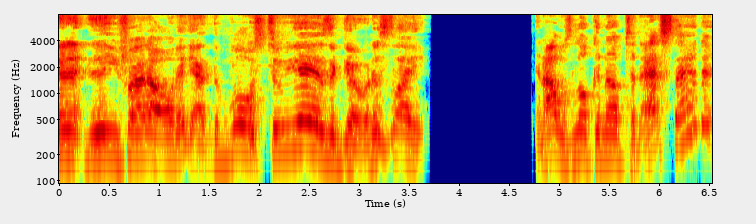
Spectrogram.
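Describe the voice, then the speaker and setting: This man has a high-pitched voice and an American accent. His tone is animated, with a moderate pace and ordinary pitch variation. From US Mid-Atlantic, Prince George's County, Maryland. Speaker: podcast host. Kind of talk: casual conversational interview.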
